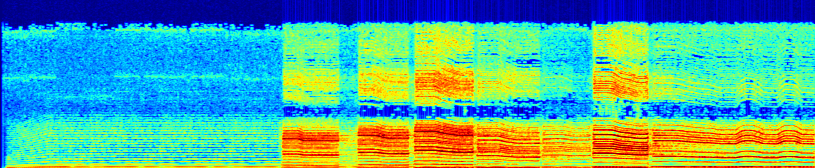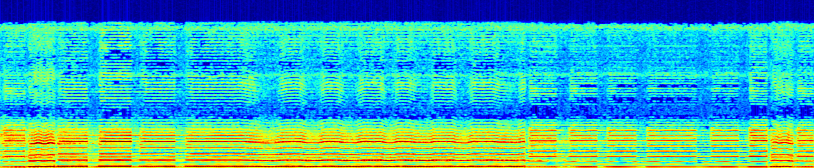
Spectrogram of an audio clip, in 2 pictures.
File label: Clarinet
